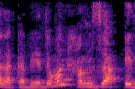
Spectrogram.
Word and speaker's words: হামজা: আর হামজাটা উচ্চারণ করবো আমরা হালকা একটু, মানে এভাবে থাকবে, নরম থাকবে, কিন্তু আমরা শেষের দিকে একটু ধাক্কা দেবো বা ঝাঁকুনি দেবো, যে হামজা হামজা, বুঝতে পারছেন?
